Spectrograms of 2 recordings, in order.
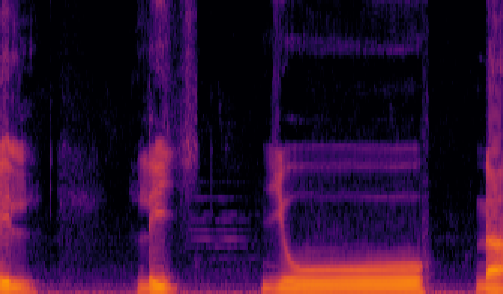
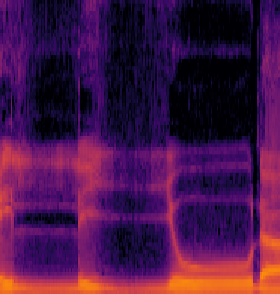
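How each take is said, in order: First: "ইল। লিইয়ুনা" in pieces with gaps, long held "you"; broken syllable-by-syllable. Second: "ইল্লিয়ুনা" in one slow flow, long u; joined reading pronunciation. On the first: Teacher showing the stretched vowel, syllable by syllable. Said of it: "এক আলিফ টান দিতে হবে". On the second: Teacher reading the word whole for learners, drawn out and joined. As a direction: connect "ইল্লিয়ুনা" and stretch the vowel. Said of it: "reading উচ্চারণ". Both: Shown as a demonstration.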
